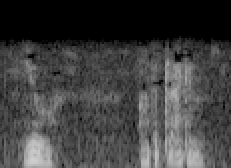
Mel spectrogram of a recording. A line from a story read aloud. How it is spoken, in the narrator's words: Danny whispered to him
